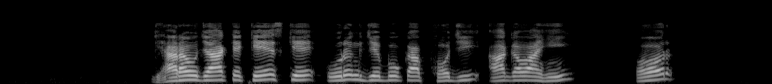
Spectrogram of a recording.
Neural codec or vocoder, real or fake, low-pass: none; real; 7.2 kHz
